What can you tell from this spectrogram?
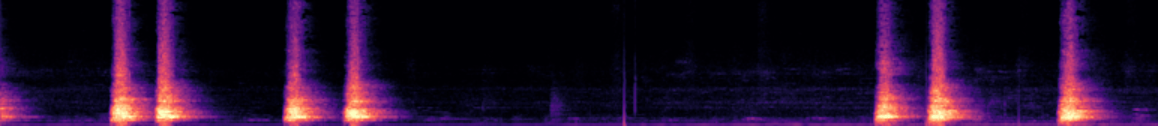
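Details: Energetic Jack Russell Terrier barking in quick pairs and triplets, sharp loud yaps in bursts separated by a few seconds of quiet over a faint steady hum.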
